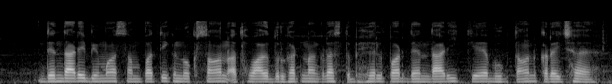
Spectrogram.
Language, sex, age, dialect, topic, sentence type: Maithili, male, 25-30, Eastern / Thethi, banking, statement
